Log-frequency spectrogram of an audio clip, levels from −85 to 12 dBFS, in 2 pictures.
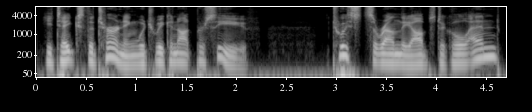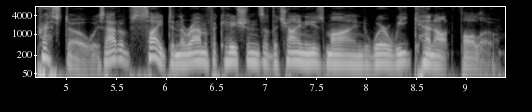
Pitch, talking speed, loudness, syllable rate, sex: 115 Hz, 185 wpm, -19 LUFS, 5.5 syllables/s, male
